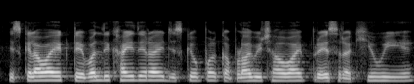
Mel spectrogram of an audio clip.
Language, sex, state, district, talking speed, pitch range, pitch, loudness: Hindi, male, Madhya Pradesh, Dhar, 260 wpm, 170-190 Hz, 175 Hz, -16 LUFS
